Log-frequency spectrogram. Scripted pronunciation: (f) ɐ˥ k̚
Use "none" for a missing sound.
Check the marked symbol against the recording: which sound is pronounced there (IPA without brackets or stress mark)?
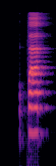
p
